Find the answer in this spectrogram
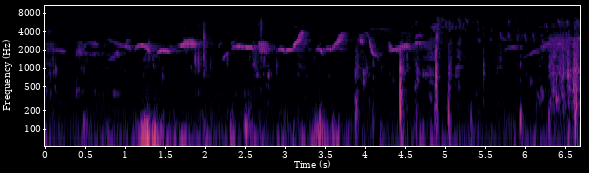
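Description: Small songbirds chirping and warbling faintly in quick rising and falling notes, with a few soft clicks among them.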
